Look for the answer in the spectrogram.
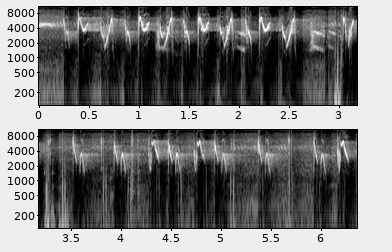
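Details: Bar-winged prinia, crystal-type singing in full voice, played as a lure for trapping and to provoke other birds into singing: dense, high, sharp chirps with quick up-and-down V-shaped notes, crowded together with barely a pause.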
